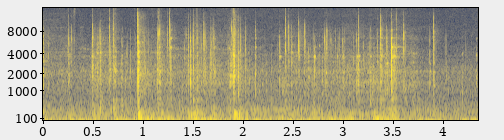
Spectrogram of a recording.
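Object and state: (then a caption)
Wooden abacus beads clacking. Fingertips and nails rapidly push colored wooden beads along the metal rods of a large wooden-framed abacus, making them clack. The result is a quiet, irregular stream of short, bright clicks that die away almost instantly, with little low end.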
